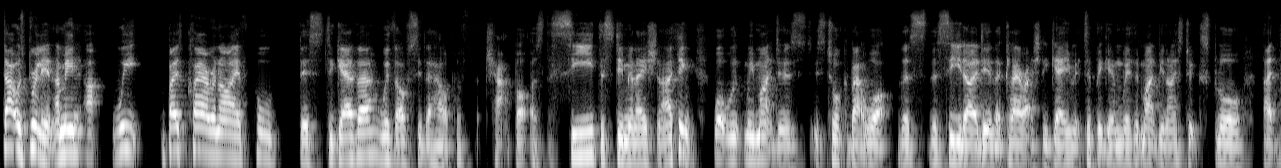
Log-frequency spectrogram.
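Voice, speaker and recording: Chatty man hosting a casual show. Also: medium pitch. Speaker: host of a marketing show. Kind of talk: casual live-stream hosting chat.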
